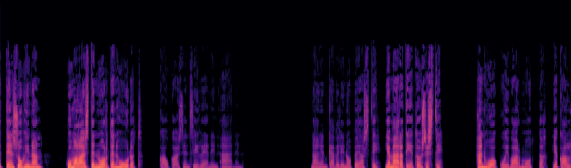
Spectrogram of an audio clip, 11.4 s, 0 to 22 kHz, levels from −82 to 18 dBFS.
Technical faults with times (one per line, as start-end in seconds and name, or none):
2.46-3.20 zipper noise
6.64-8.03 zipper noise
9.66-9.98 zipper noise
